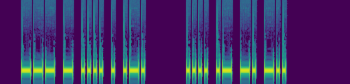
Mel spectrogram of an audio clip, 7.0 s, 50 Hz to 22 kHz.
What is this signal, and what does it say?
Morse code, heard as a keyed tone, about 20 wpm, 700 Hz. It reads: OTHER HAND
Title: 2x Word-Spacing - Sets of 5 Words - 20wpm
